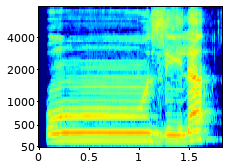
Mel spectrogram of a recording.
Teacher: यानी नून की आवाज़ को नाक में ले जाकर गुन्ना के साथ पढ़ेंगे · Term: इख्फा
